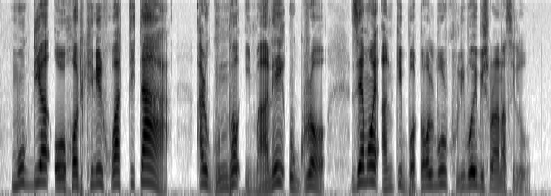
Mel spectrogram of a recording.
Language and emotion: Assamese, disgusted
